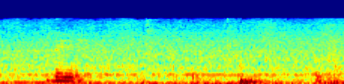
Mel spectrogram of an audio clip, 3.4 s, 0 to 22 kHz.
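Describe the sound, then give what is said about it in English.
A Märklin model train turning around on a rail carries huge 6-meter-long plastic boards that flip over with a few soft, irregular clacks above a low mechanical rumble, and a muffled voice briefly murmurs early on. “Plastic boards which are turning over the train.”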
